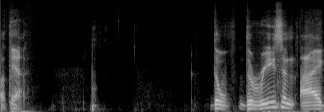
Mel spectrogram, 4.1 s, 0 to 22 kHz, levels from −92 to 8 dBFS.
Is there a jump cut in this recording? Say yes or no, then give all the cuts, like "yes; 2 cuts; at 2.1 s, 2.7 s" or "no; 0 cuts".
no; 0 cuts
